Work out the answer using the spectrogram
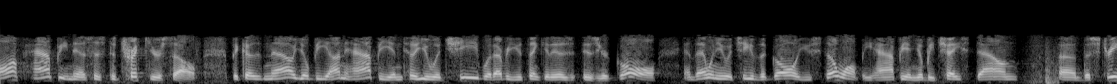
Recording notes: Please excuse the audio quality, this was a recorded telephone conversation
